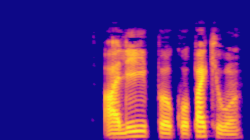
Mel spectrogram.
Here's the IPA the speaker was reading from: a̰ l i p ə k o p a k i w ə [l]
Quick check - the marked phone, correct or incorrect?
incorrect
